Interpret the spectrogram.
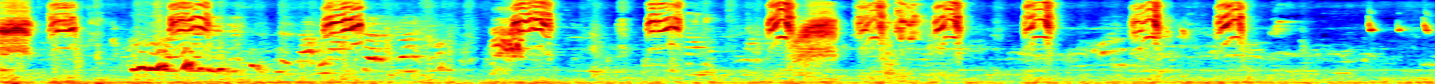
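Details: Young long-tailed shrike in lively full song: short bursts of scratchy, buzzy chatter and sharp notes, repeated about once a second with brief gaps, faint music in the background.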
